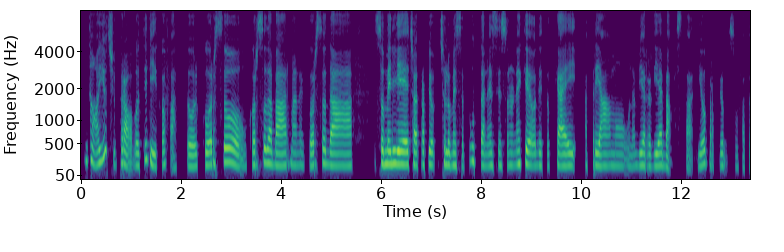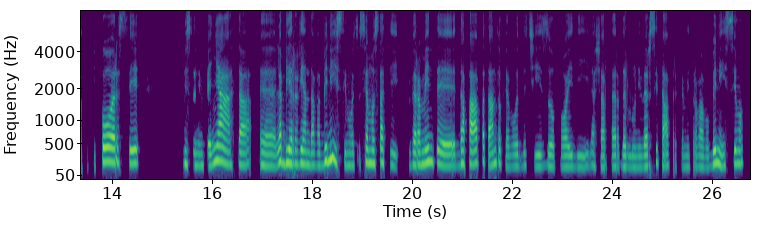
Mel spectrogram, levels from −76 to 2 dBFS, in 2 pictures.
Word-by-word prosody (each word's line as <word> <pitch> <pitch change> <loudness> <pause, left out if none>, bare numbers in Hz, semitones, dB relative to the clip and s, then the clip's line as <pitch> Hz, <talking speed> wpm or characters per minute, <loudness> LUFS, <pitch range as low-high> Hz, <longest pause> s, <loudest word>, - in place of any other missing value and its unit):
No, 220 -8 -2
io 250 - +2
ci 180 - -11
provo. 170 -3 -1
Ti 250 +1 -4
dico, 175 -5 -1
ho - - -2
fatto 155 -2 -4
il 160 +1 -1
corso 185 +1 +2
un 160 - -11
corso 180 +4 -1
da 195 -2 +4
barman, 170 0 0
il 170 0 -12
corso 175 +4 -2
da 170 -2 +1 0.4
sommelier, 185 0 +6
cioè 175 -1 +1
proprio 180 0 -1
ce 185 - -3
l'ho 180 -1 +3
messa 165 -2 -4
tutta, 220 -1 -4
nel 165 +1 -5
senso 170 0 -8
non 170 +1 -8
è 190 0 0
che 190 -1 +3
ho 165 -1 -1
detto: 170 -1 -7
"Okay, 165 0 +2 0.2
apriamo 165 -1 -3
una 155 +1 -12
birreria 165 -1 -1
e - - -2
basta." 165 +4 -7
Io 170 +4 -1
proprio 170 -1 -9
mi - - -22
sono 145 0 -18
fatta 140 -1 -14
tutti 150 +1 -25
i - - -31
corsi, 210 -2 +5 0.8
mi 190 - -2
sono 175 -1 -7
impegnata, 180 +1 +2
uhm, 165 -3 -1
la 220 +4 +5
birreria 195 0 +4
andava 175 -2 -3
benissimo. 200 -5 +3
C 170 - -18
siamo 195 -2 +2
stati 180 -5 -3 0.2
veramente 180 -2 +2
da 190 +3 +2
papa, 195 +3 +3
tanto 195 +2 0
che 165 -5 -11
avevo 160 +2 -5
deciso 155 0 -5
poi 155 0 -3
di 150 +1 -7
lasciar 155 -3 -7
perder 155 0 -3
l'università 150 +7 -4
perché 150 -3 -18
mi 150 0 -10
trovavo 150 -2 -7
benissimo. 190 +2 +1
170 Hz, 160 wpm, -23 LUFS, 160-190 Hz, 0.8 s, sommelier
